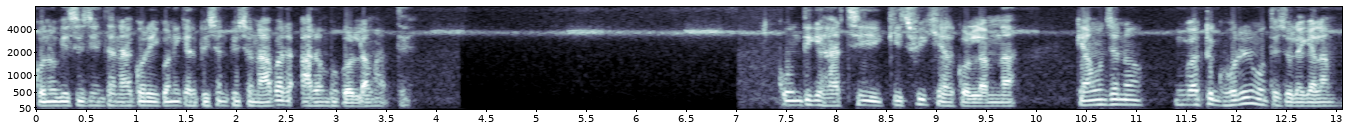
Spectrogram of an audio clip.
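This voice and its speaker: Horror cartoon lead: male actor playing a scared, bewildered young man, mid-pitched, faint night-insect noise behind. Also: fairly even intonation, a little fast, lightly acted, rough recording. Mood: dazed. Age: young adult. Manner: dramatic, bewildered. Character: frightened young man telling his ghostly night journey. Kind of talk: Bengali horror cartoon narration.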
